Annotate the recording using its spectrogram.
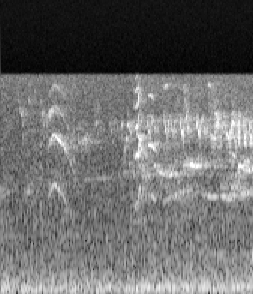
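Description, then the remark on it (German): Birds chirp and twitter in a theater's garden, with a few rising whistled calls followed by a busier burst of overlapping tweets over a low rumbling background. “Das ist um der mal, große ähm, Mixed dem Zuhörer vielleicht dieses Vogelgezwitscher zu erklären.”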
